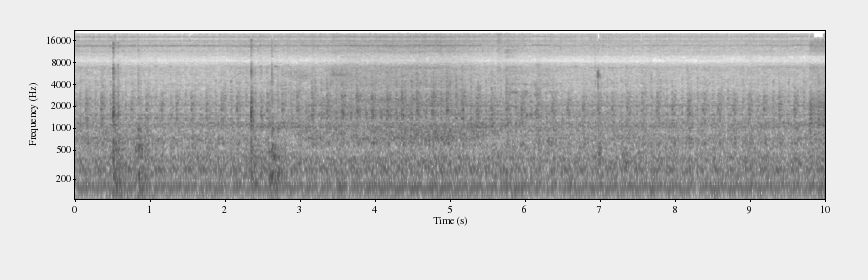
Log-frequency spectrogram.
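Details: Mercedes G-Class 104 3.2 L 220 hp petrol engine after an oil change, burnt piston in cylinder one, low compression, melted catalytic converter: uneven, lumpy, shaking idle with a dull knock two or three times a second.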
